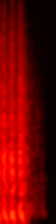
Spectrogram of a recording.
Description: heroes attack; goblidrone

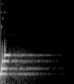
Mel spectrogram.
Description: medical kit heart add

